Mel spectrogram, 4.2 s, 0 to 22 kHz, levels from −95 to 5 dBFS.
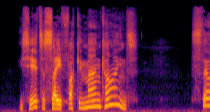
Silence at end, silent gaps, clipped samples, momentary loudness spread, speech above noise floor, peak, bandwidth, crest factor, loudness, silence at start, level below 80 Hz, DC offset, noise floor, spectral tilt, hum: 0 s; none; under 0.1%; 14 LU; 41 dB; 0 dBFS; 17 kHz; 18 dB; -17 LUFS; 0.4 s; -54 dBFS; under 0.1%; -57 dBFS; -4 dB/octave; none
